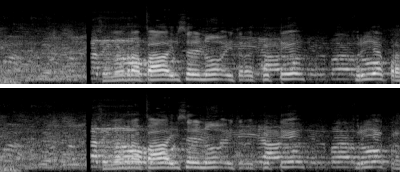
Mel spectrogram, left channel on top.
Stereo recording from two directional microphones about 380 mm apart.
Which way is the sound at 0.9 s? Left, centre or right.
Centre.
